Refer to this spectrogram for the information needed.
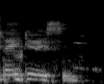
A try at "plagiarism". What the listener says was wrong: Plagiarism. Plagiarism. Plagiarism.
